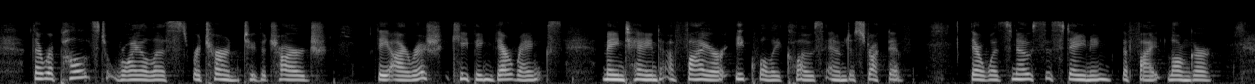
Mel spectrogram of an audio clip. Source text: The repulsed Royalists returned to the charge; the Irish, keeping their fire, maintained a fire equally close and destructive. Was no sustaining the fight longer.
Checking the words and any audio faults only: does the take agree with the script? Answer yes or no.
no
